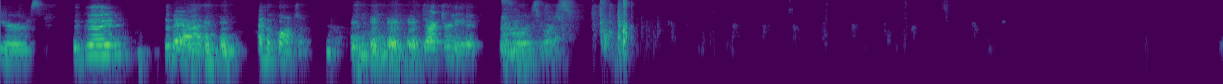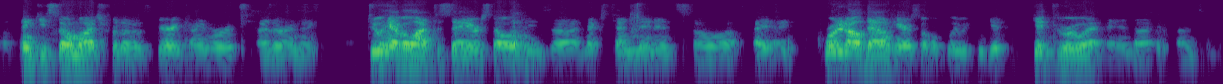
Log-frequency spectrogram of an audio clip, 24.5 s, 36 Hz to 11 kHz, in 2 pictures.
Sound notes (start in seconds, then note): 6.5 applause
